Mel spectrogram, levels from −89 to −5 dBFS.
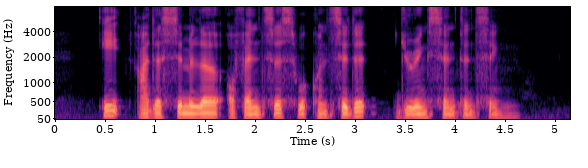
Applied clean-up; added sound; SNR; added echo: none; none; none; none.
